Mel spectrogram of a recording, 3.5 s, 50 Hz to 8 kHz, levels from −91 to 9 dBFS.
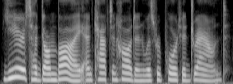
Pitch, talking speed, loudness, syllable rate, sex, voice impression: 215 Hz, 170 wpm, -15 LUFS, 4.5 syllables/s, female, feminine, slightly adult-like, slightly cute, refreshing, friendly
